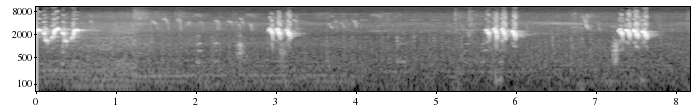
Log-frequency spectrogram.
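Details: Yellow-vented bulbul, a lively singer used as a lure to get other bulbuls singing: short bursts of rapid, chattering bubbly notes, each about half a second long, repeated every two to three seconds with quiet gaps between.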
